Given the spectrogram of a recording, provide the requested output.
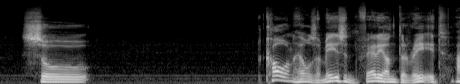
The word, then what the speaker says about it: Calton: I went up Calton Hill, and I always want to say Calton Hill because I lived in Glasgow and you say Calton. But I said Calton once in the pub and everybody said, no, it's Calton.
